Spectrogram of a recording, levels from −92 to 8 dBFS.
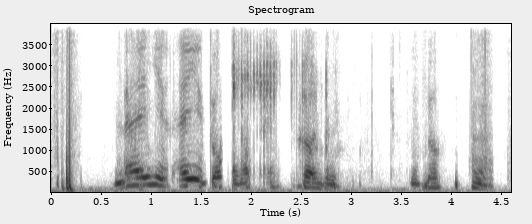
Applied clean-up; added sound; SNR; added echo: neural diffusion model UNIVERSE++.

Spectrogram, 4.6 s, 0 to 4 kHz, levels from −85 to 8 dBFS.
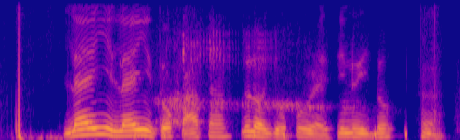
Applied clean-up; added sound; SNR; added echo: neural mask model RNNoise.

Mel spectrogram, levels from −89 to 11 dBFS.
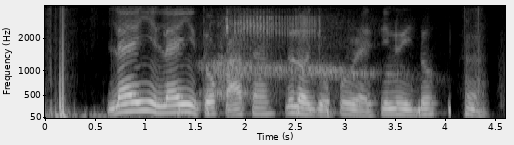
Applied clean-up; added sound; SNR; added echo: none; Breathing; 14 dB; none.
